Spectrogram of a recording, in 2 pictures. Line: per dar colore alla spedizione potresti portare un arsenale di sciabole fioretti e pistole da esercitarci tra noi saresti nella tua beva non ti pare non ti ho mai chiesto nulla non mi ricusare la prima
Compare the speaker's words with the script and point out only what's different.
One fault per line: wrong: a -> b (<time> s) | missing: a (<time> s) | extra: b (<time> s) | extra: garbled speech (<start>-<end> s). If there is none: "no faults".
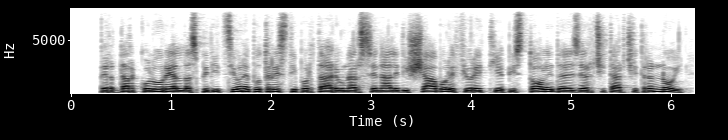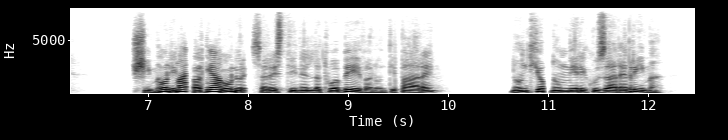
extra: garbled speech (6.8-8.0 s)
missing: mai chiesto nulla (11.0 s)
missing: la (11.8 s)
